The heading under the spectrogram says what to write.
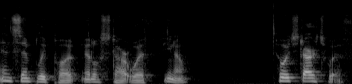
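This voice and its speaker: Heard over a very clean recording with a silent background, a man speaks with lively intonation. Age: 30s. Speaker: podcast host. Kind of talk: monologue.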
